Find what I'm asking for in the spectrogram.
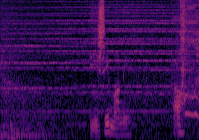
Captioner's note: speaking Slavic language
